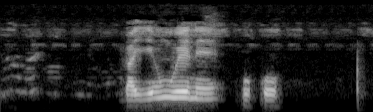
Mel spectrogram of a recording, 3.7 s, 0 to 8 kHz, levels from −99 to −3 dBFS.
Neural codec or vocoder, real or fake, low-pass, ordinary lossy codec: none; real; 7.2 kHz; AAC, 32 kbps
